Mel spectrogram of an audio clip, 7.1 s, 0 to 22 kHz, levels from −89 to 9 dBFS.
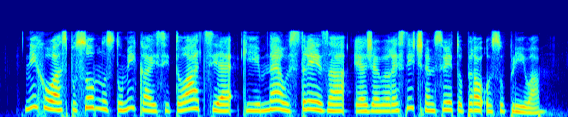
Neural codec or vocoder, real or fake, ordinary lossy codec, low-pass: none; real; Opus, 64 kbps; 7.2 kHz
